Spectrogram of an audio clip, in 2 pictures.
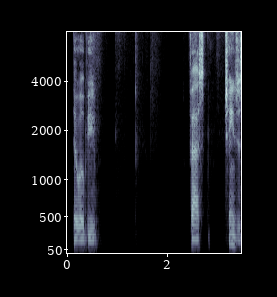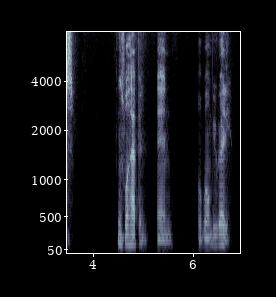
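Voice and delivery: robotic, machine-like movie robot cadence. Imitating how someone talks: imitating a robotic voice. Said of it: "He talks like the fucking robot from I Am Robot".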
